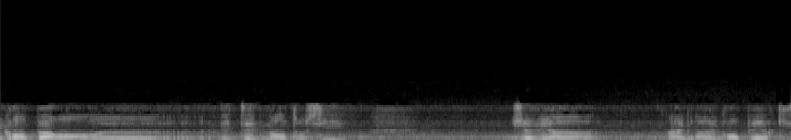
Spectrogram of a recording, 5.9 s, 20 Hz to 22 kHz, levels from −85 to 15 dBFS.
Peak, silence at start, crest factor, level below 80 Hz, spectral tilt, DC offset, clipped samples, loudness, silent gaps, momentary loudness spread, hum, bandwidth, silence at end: -4 dBFS; 0 s; 20 dB; -88 dBFS; -6.5 dB/octave; under 0.1%; under 0.1%; -24 LUFS; none; 23 LU; none; 6 kHz; 0 s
